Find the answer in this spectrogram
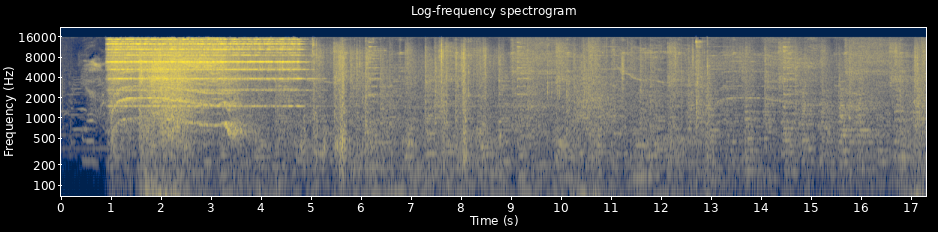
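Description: Film soundtrack: orchestral score mixed with the running of a mail-sorting machine. It starts suddenly about a second in with a burst of steady high ringing tones over a low rumble that lasts some four seconds, then carries on as a dense mix of music and machinery.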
